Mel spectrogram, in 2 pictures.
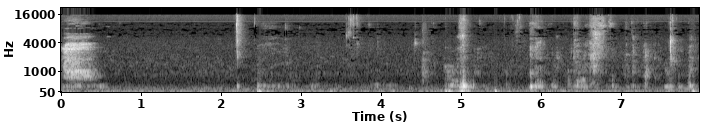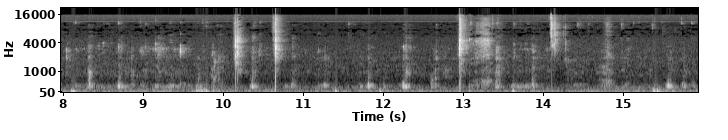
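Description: Close-miked chewing and wet mouth sounds of a person eating steamed vegetable momos dipped in tomato chutney: a steady string of short clicks and squishes.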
